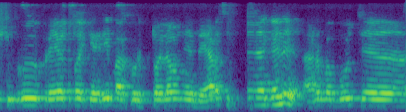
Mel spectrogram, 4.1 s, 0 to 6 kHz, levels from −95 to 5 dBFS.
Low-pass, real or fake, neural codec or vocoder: 5.4 kHz; real; none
